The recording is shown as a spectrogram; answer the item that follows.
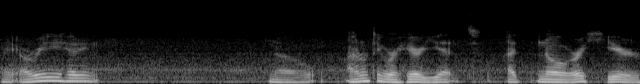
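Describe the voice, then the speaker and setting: The speech moves at a very slow pace with long, frequent pauses. Noticeable background noise can be heard. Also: man, medium pitch for a man, ordinary pitch variation. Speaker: gaming streamer. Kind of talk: gameplay commentary. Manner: casual; low volume.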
